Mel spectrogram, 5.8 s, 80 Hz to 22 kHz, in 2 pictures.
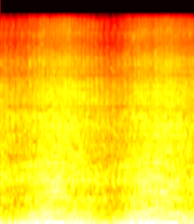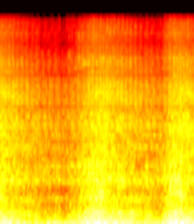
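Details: Original-paint 1966 motorcycle, steady idle swelling cleanly into light throttle blips and dropping back without stumbling after the pilot air screw was turned out about a turn and a half to a couple of turns; the off-idle first eighth throttle, governed by pilot jet and air screw, now transitions smoothly.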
